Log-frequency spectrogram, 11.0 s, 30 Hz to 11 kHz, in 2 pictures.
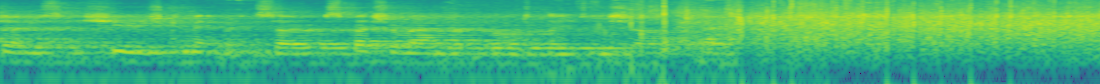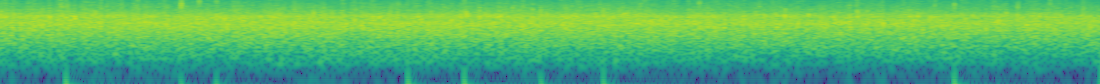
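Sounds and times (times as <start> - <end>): crowd applauding: 3.2 - 11.0.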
